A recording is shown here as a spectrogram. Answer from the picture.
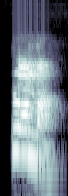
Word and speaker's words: plumber: The B in plumber is silent. Please, this word is not plumber. It's correctly pronounced plumber.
